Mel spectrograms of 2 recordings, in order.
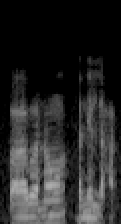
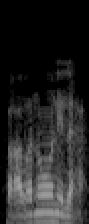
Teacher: Do not stop, do not pronounce a separately, do not pronounce a separately while reciting the shloka.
